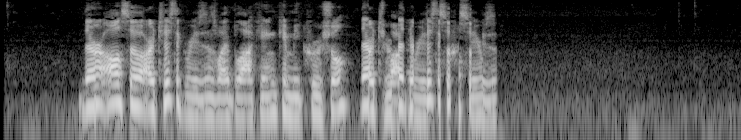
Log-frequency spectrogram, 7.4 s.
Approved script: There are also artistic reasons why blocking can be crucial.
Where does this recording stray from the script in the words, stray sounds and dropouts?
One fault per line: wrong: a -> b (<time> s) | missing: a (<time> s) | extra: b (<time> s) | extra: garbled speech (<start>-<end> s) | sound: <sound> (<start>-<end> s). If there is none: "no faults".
extra: garbled speech (3.6-5.0 s)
